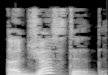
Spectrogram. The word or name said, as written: adjusted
